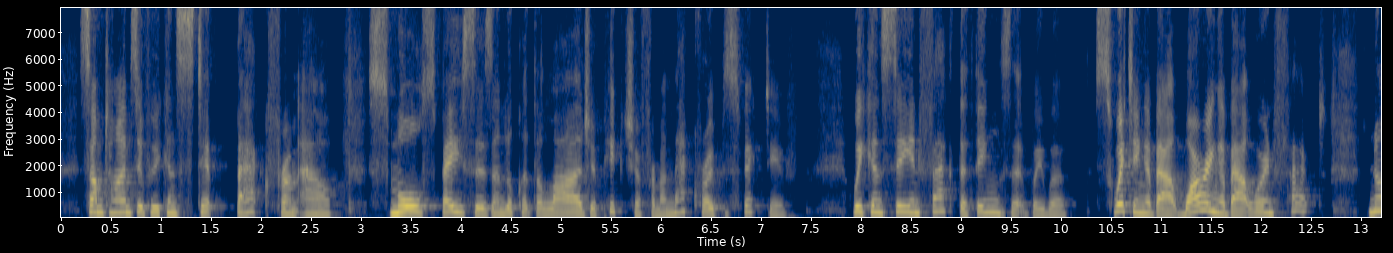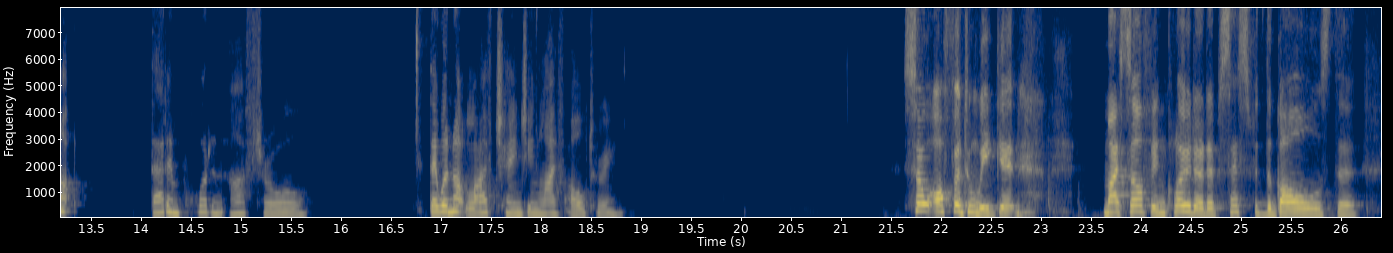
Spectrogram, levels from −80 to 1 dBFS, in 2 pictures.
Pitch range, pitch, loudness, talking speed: 195-240 Hz, 220 Hz, -23 LUFS, 135 wpm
